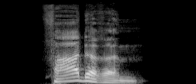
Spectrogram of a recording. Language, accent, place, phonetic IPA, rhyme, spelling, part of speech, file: German, Germany, Berlin, [ˈfaːdəʁəm], -aːdəʁəm, faderem, adjective, De-faderem.ogg
- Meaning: strong dative masculine/neuter singular comparative degree of fad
